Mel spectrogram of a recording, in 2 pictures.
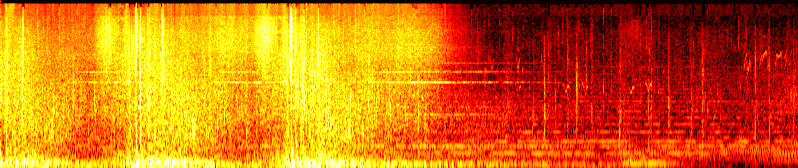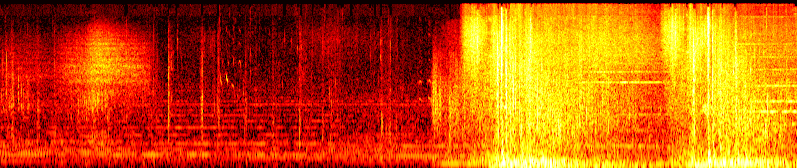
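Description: Confringo spell explosions in the Hogwarts Legacy video game, heavy booming blasts in two loud clusters at the start and end, separated by quieter game music and ambience.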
